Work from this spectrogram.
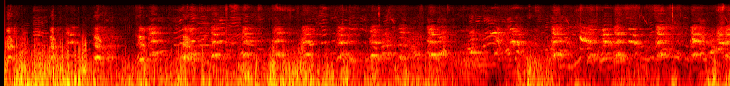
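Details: Hovawart named Senda barking during an attack, loud rapid barks in dense overlapping bursts, with people's voices mixed throughout and heavy low rumbling noise.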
